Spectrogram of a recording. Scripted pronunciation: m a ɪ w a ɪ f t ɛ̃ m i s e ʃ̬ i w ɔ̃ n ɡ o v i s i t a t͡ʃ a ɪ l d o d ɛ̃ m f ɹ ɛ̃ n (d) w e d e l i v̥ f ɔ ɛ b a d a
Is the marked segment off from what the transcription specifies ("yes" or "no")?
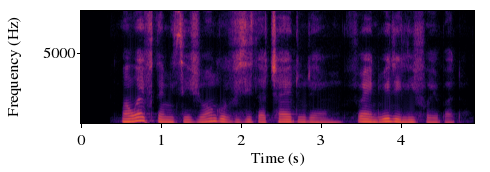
no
